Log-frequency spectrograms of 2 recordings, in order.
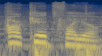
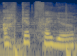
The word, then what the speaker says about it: Arcade Fire: Les anglo-saxons disent Arcade Fire, qu'on prononce Arcade Fire dans nos contrées, et ils nous pardonneront sans doute, puisque le groupe est né et vit toujours dans une ville en partie francophone.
